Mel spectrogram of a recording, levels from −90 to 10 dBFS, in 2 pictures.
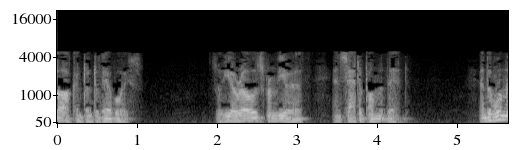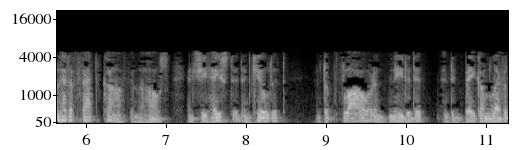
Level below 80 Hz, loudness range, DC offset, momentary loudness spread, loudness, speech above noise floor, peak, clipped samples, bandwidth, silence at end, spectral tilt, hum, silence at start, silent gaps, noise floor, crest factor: -32 dBFS; 2 LU; under 0.1%; 14 LU; -20 LUFS; 44 dB; -2 dBFS; under 0.1%; 5.2 kHz; 0 s; -12.5 dB/octave; none; 0 s; none; -64 dBFS; 18 dB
